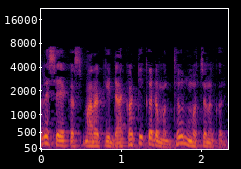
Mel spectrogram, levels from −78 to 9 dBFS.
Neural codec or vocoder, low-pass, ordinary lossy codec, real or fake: none; 7.2 kHz; none; real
